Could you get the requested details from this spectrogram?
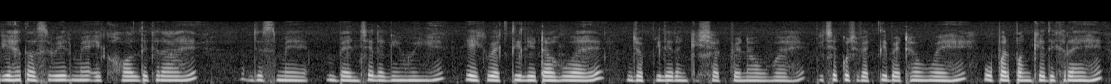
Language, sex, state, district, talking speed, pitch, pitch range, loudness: Hindi, female, Bihar, Jamui, 200 wpm, 190 Hz, 185-205 Hz, -18 LUFS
